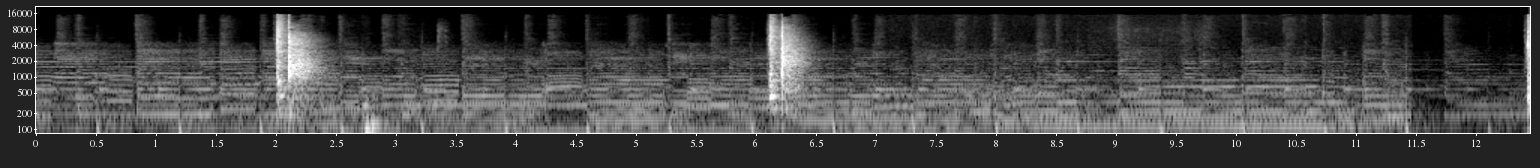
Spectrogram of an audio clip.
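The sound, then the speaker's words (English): A Bear Archery Redemption compound bow shooting arrows: two sharp, loud snaps a few seconds apart, each with a brief ringing decay, over steady background music. “this bow also shoots so nice, and you'll see for yourself here in these shots.”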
